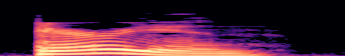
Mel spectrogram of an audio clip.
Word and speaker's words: Arine: We have Carl, Anna, and A-R-I-N-E. How do you pronounce that, Google? – Arian.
